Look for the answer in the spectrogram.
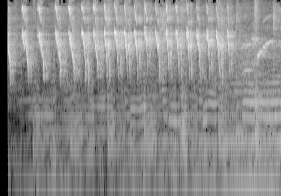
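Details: Long-tailed shrike singing a rapid series of repeated downward-sweeping high notes, about two to three per second, over a steady low hum and faint tonal background sounds.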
